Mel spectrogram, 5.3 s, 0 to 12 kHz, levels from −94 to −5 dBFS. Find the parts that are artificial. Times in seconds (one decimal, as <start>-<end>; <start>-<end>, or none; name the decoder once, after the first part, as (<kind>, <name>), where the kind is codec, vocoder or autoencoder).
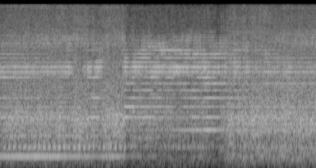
3.7-4.4 (vocoder, BigVGAN v2)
